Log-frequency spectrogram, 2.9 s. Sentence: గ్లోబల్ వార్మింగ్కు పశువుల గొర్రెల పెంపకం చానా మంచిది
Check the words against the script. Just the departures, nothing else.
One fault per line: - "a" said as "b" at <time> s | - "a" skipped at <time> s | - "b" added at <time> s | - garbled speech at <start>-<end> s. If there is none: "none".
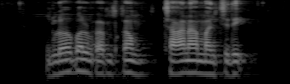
- "వార్మింగ్కు పశువుల గొర్రెల" skipped at 0.9 s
